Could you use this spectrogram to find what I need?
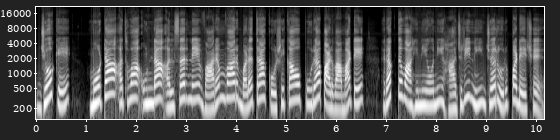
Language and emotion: Gujarati, neutral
